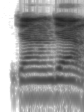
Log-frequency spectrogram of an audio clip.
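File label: "janjang", Malay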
